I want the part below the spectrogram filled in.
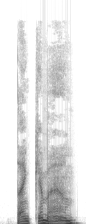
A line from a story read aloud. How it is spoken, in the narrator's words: with a mumbled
